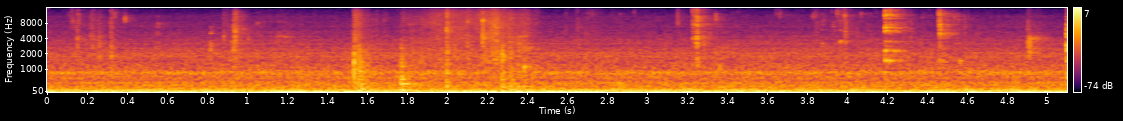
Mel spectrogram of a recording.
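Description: Close-up chewing and wet mouth sounds of a person eating food taken from a spoon, coming as irregular short clicks.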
